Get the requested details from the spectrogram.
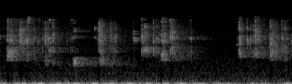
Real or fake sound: real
